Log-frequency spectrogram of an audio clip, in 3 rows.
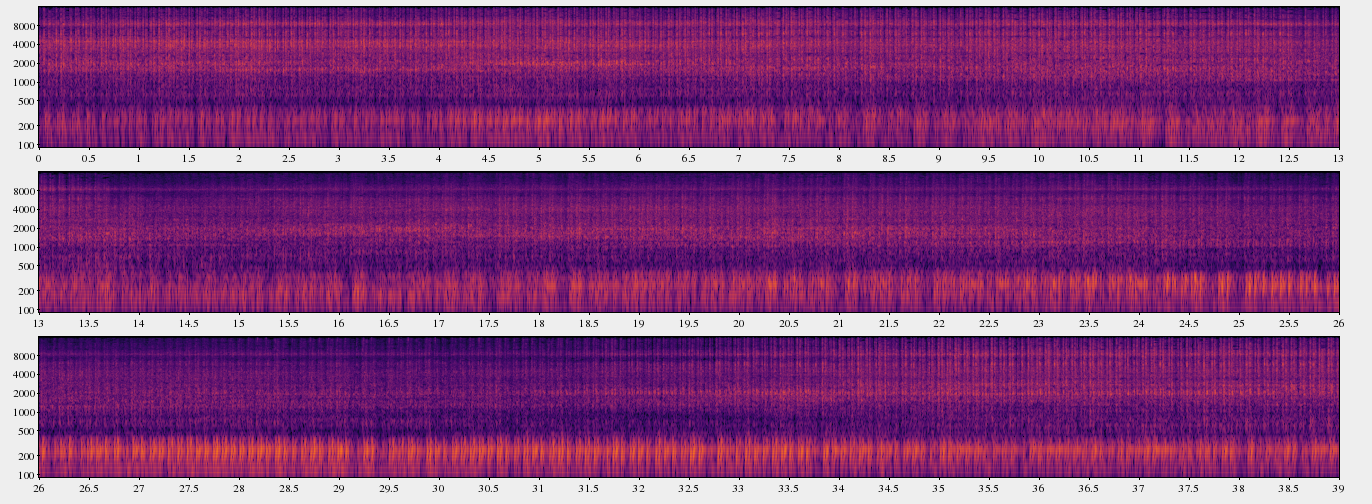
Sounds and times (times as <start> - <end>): Idling: 0.0 - 39.0
Medium engine (mid frequency): 0.0 - 39.0
Vehicle: 0.0 - 39.0.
